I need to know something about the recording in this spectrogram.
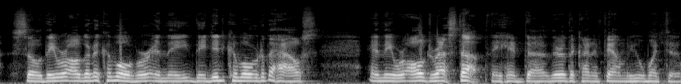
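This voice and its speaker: A man in his sixties telling a holiday memory to his grown children in a gentle, rambling way, with many fillers and restarts. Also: a little high. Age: 60s. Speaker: family vlogger. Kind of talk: casual storytelling to family.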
